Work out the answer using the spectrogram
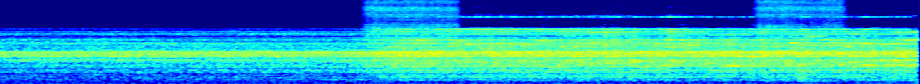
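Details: LGB Stainz locomotive fitted with a Massoth electric decoupler and Massoth Power Buffer, CVs programmed via Massoth Service Tool: a steady mid-pitched motor whine holds even over light hiss with no catching or stutter; running normally.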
